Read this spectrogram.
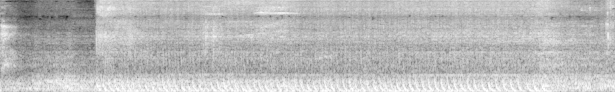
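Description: A laser beam buzzes as it fires.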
